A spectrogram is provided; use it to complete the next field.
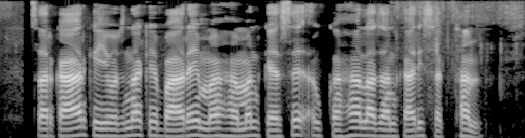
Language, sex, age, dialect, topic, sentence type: Chhattisgarhi, male, 25-30, Eastern, agriculture, question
